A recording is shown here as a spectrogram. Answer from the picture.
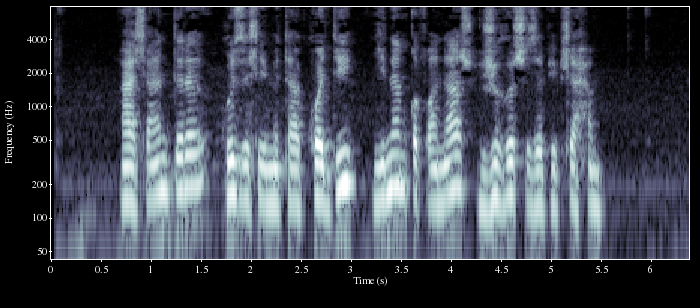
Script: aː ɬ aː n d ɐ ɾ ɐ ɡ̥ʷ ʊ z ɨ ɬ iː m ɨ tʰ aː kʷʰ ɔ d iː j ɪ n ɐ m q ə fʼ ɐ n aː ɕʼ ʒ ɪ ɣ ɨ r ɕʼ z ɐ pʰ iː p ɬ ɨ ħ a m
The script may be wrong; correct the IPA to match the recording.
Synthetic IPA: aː ɬ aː n d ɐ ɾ ɐ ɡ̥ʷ ʊ z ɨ ɬ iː m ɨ tʰ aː kʷʰ ɔ d iː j ɪ n ɐ m q ə fʼ ɐ n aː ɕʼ ʒ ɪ ɣ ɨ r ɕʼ z ɐ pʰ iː p ɬ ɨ ħ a m

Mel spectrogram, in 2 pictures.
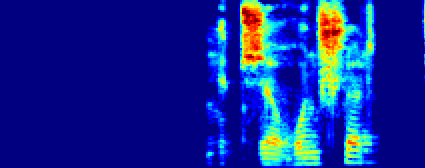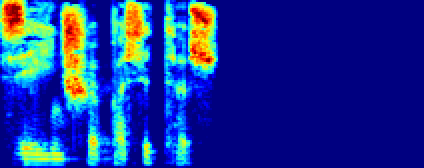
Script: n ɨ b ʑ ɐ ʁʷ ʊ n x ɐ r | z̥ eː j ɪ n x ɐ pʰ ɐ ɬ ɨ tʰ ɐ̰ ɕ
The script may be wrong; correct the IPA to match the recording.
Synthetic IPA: n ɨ b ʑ ɐ ʁʷ ʊ n ʂ ɐ r | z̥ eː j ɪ n ʂ ɐ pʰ ɐ ɬ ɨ tʰ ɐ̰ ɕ

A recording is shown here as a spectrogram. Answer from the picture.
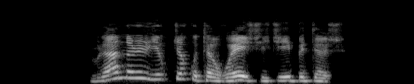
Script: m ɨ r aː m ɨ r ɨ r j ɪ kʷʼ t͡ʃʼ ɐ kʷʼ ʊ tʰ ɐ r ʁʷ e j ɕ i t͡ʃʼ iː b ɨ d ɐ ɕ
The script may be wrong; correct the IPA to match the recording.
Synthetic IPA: m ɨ r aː m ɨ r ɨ r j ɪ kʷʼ t͡ʃʼ ɐ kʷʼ ʊ tʰ ɐ ʁʷ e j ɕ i t͡ʃʼ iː b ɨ d ɐ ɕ

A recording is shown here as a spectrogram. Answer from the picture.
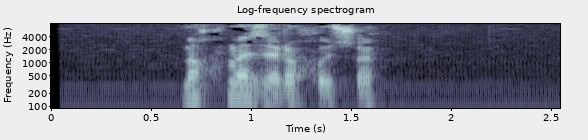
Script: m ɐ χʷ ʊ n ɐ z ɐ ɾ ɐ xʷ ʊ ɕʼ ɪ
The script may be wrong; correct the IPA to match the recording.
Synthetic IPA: m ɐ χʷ ʊ m ɐ z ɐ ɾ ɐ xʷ ʊ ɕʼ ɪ

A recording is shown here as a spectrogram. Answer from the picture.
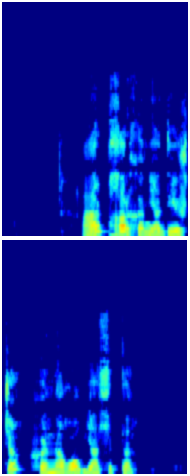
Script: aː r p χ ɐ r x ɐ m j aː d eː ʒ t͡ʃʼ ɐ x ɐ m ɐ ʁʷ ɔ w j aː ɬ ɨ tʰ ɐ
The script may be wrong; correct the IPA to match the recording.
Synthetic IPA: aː r p χ ɐ r x ɐ m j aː d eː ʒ t͡ʃʼ ɐ x ɐ n ɐ ʁʷ ɔ w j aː ɬ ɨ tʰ ɐ

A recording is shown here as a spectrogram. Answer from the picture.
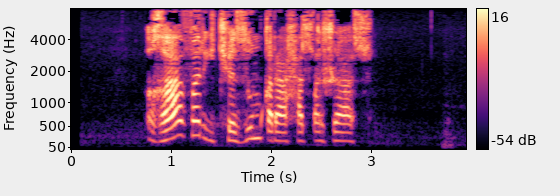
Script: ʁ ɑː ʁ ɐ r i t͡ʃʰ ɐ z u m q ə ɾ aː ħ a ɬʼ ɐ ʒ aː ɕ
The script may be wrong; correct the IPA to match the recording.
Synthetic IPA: ʁ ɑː v ɐ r i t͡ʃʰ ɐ z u m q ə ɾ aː ħ a ɬʼ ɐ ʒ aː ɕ

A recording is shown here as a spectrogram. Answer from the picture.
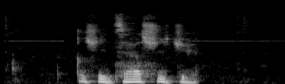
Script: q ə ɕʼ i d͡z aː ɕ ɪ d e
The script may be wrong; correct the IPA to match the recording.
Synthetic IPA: q ə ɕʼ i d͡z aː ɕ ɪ d͡ʒ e

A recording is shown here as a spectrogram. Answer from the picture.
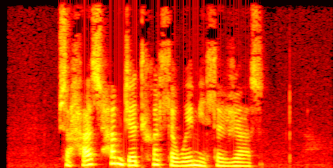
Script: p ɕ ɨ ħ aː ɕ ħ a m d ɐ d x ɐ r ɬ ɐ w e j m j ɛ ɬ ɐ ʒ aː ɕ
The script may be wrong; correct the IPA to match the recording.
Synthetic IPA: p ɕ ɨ ħ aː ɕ ħ a m d͡ʒ ɐ d x ɐ r ɬ ɐ w e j m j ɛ ɬ ɐ ʒ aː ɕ

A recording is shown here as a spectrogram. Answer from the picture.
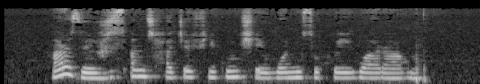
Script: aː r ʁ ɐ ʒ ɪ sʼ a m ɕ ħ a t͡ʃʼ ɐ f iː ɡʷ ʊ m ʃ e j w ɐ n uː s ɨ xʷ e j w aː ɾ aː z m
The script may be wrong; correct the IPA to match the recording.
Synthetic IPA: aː r z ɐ ʒ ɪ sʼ ɐ m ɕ ħ a t͡ʃʼ ɐ f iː ɡʷ ʊ m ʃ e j w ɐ n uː s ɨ xʷ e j w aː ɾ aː ʁ m

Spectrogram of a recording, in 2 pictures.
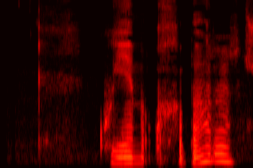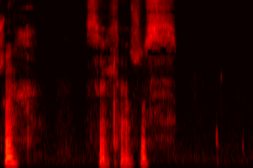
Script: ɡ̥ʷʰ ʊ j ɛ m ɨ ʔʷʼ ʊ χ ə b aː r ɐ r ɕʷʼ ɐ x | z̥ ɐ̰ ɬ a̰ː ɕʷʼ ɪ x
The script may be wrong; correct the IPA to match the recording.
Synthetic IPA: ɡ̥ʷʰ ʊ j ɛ m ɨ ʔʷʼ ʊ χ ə b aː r ɐ r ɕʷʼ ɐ x | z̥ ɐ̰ ɬ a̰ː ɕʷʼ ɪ s

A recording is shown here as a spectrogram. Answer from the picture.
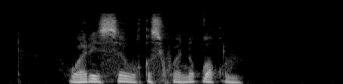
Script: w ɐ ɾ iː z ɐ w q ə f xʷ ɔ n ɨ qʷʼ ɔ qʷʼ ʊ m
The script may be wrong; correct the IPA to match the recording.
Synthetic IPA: w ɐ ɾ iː s ɐ w q ə s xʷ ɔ n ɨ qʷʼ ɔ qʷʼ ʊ m

